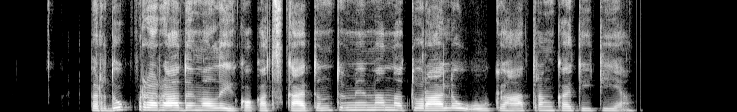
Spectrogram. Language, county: Lithuanian, Kaunas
